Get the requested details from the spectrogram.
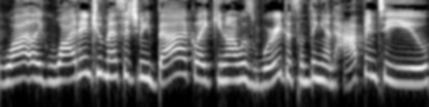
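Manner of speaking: teary, weepy, tearful crying voice. Retelling asking him why he didn't message back: imitating own past crying. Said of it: "I was literally in tears".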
